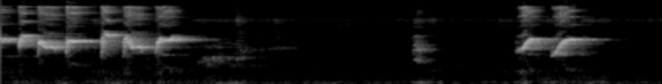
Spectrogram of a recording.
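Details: Orange-headed thrush fresh from moulting, caged and uncovered after a hose-spray bath, sings a quick series of bright repeated whistled notes, then falls silent before a short chip and two more rising whistles.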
